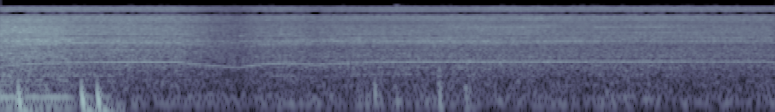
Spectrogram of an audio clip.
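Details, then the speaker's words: Bosch mixer grinder after repair of seized armature bearing that caused loud noise, reassembled and run: smooth steady whine holding one pitch with one brief dip, no rumble or grinding; runs free, noise gone. "Okay free గానే ఉంది కదా sound ఇది ఏమి రావట్లే okay అదన్నమాట"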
